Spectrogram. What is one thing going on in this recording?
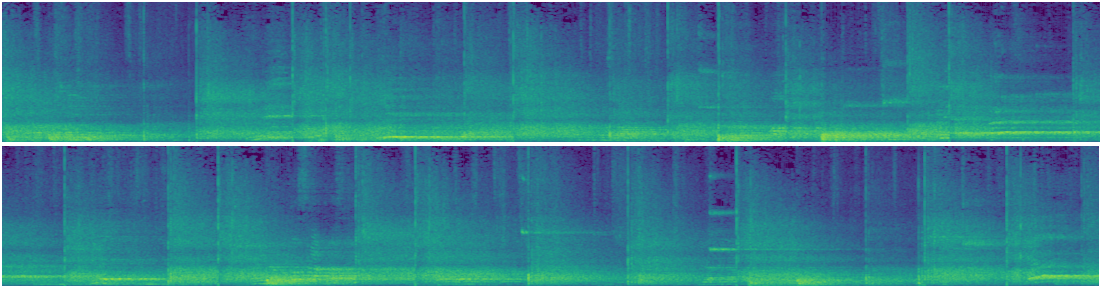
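A hard ball smacks sharply against walls and hands, echoing through a large hall.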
